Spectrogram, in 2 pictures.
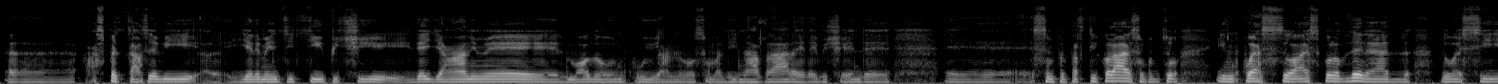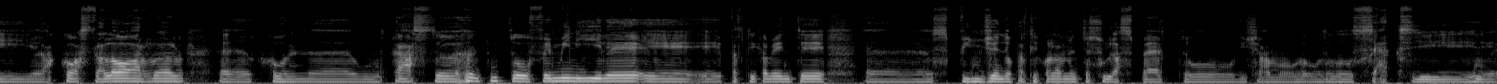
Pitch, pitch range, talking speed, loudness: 125 Hz, 115-130 Hz, 95 wpm, -30 LUFS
